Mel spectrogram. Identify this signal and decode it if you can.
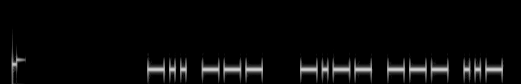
Morse code, heard as a keyed tone, about 22 wpm, 700 Hz. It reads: DO YOU
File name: practice / 22wpm / Sentences with 2-Word Phrases - 22wpm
